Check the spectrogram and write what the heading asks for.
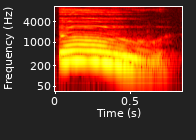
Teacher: long vowel sound OO, rounding your lips and moving your tongue back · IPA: uː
